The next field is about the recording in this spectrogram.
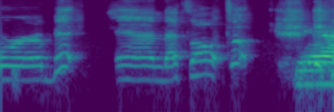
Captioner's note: laughs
